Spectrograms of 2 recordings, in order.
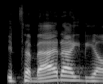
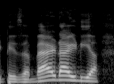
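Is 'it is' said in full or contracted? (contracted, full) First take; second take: contracted; full. First: It is shortened to one syllable, its. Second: It is said as two full words.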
